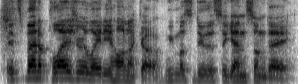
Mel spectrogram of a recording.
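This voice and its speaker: A man's voice: a little high, fairly quick, darkish tone, close to an everyday voice. A man playing a smug, courteous feudal lord in a dramatic script reading, with a suave and formal manner.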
